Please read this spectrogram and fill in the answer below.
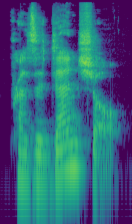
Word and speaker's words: presidential: this word presidential presidential notice how the stress shifts from the first syllable to the third presidential presidential we're going to emphasize that e as in red in the third syllable and then that suffix h sound right into the dark l presidential presidential there's a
